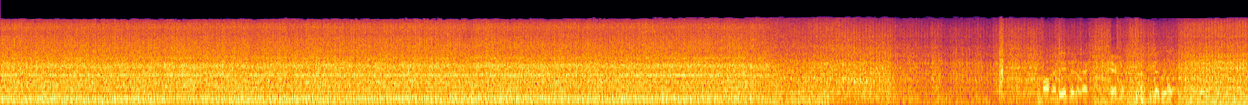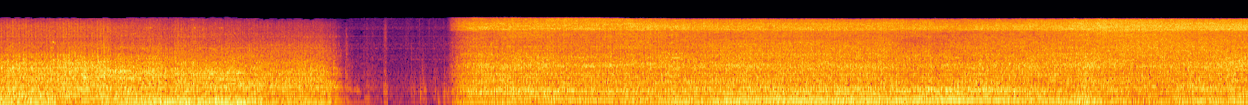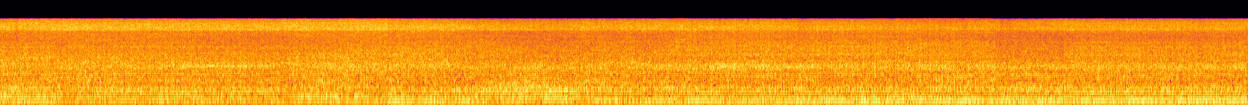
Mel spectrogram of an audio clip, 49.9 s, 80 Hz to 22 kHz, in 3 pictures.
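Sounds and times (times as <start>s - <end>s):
diesel engine idling: 0.0s - 21.4s, 22.6s - 49.9s
sawmill engine running: 0.0s - 21.6s, 22.5s - 49.9s
saw blade cutting log: 22.5s - 49.9s.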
